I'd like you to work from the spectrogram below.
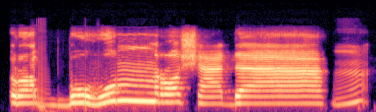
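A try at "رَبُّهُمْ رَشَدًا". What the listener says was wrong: memang terkadang sering memanjangkan harokat. Diperhatikan ya, jangan memanjangkan harokat. Langsung aja gitu ya.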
